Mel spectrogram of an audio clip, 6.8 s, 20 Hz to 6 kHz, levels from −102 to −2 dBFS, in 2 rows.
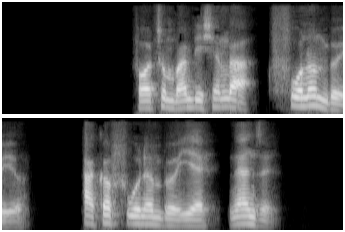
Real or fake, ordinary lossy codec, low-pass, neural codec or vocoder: fake; MP3, 32 kbps; 5.4 kHz; codec, 16 kHz, 0.7 kbps, FocalCodec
